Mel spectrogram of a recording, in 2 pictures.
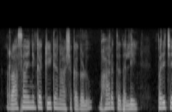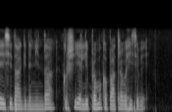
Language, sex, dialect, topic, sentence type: Kannada, male, Mysore Kannada, agriculture, statement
